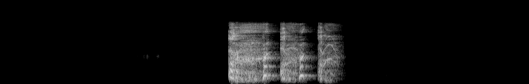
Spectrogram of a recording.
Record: {"cough_length": "5.3 s", "cough_amplitude": 32767, "cough_signal_mean_std_ratio": 0.29, "survey_phase": "beta (2021-08-13 to 2022-03-07)", "age": "18-44", "gender": "Female", "wearing_mask": "No", "symptom_cough_any": true, "symptom_sore_throat": true, "symptom_fatigue": true, "symptom_onset": "1 day", "smoker_status": "Never smoked", "respiratory_condition_asthma": false, "respiratory_condition_other": false, "recruitment_source": "Test and Trace", "submission_delay": "0 days", "covid_test_result": "Negative", "covid_test_method": "RT-qPCR"}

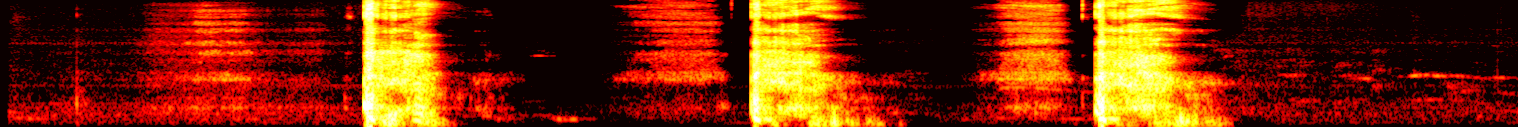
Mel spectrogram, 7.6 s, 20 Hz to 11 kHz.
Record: {"three_cough_length": "7.6 s", "three_cough_amplitude": 32768, "three_cough_signal_mean_std_ratio": 0.25, "survey_phase": "beta (2021-08-13 to 2022-03-07)", "age": "45-64", "gender": "Male", "wearing_mask": "No", "symptom_cough_any": true, "symptom_new_continuous_cough": true, "symptom_shortness_of_breath": true, "symptom_sore_throat": true, "symptom_headache": true, "symptom_onset": "4 days", "smoker_status": "Never smoked", "respiratory_condition_asthma": false, "respiratory_condition_other": false, "recruitment_source": "REACT", "submission_delay": "1 day", "covid_test_result": "Negative", "covid_test_method": "RT-qPCR"}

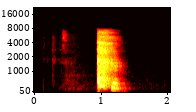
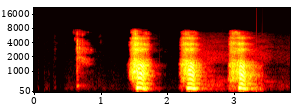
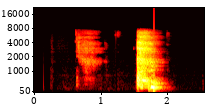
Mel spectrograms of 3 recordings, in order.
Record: {"cough_length": "2.0 s", "cough_amplitude": 30108, "cough_signal_mean_std_ratio": 0.28, "exhalation_length": "3.8 s", "exhalation_amplitude": 28424, "exhalation_signal_mean_std_ratio": 0.33, "three_cough_length": "2.6 s", "three_cough_amplitude": 29666, "three_cough_signal_mean_std_ratio": 0.29, "survey_phase": "beta (2021-08-13 to 2022-03-07)", "age": "45-64", "gender": "Female", "wearing_mask": "No", "symptom_none": true, "smoker_status": "Ex-smoker", "respiratory_condition_asthma": false, "respiratory_condition_other": false, "recruitment_source": "REACT", "submission_delay": "2 days", "covid_test_result": "Negative", "covid_test_method": "RT-qPCR", "influenza_a_test_result": "Negative", "influenza_b_test_result": "Negative"}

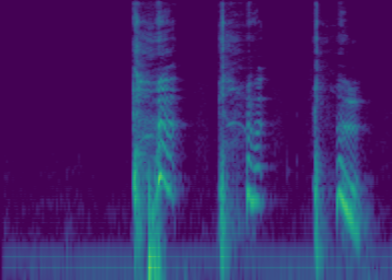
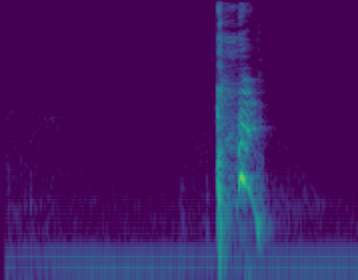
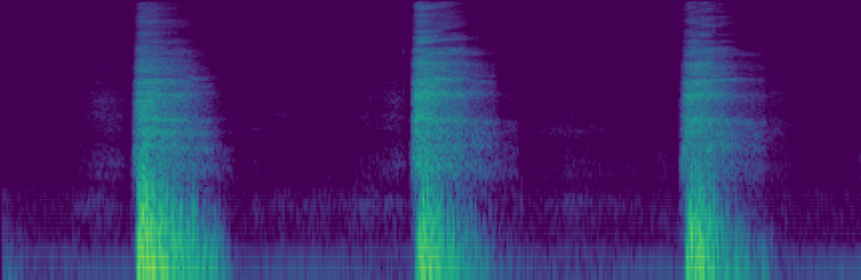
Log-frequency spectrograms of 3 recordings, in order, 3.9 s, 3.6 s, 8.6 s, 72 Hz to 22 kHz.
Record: {"three_cough_length": "3.9 s", "three_cough_amplitude": 12723, "three_cough_signal_mean_std_ratio": 0.33, "cough_length": "3.6 s", "cough_amplitude": 7550, "cough_signal_mean_std_ratio": 0.21, "exhalation_length": "8.6 s", "exhalation_amplitude": 19829, "exhalation_signal_mean_std_ratio": 0.3, "survey_phase": "beta (2021-08-13 to 2022-03-07)", "age": "18-44", "gender": "Female", "wearing_mask": "No", "symptom_none": true, "smoker_status": "Ex-smoker", "respiratory_condition_asthma": false, "respiratory_condition_other": false, "recruitment_source": "REACT", "submission_delay": "1 day", "covid_test_result": "Negative", "covid_test_method": "RT-qPCR"}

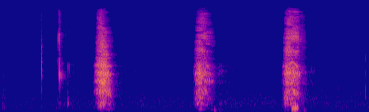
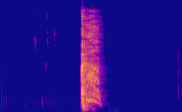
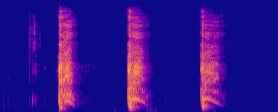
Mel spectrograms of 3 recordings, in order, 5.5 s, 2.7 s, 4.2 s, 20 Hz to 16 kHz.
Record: {"exhalation_length": "5.5 s", "exhalation_amplitude": 6975, "exhalation_signal_mean_std_ratio": 0.28, "cough_length": "2.7 s", "cough_amplitude": 32767, "cough_signal_mean_std_ratio": 0.21, "three_cough_length": "4.2 s", "three_cough_amplitude": 32767, "three_cough_signal_mean_std_ratio": 0.28, "survey_phase": "beta (2021-08-13 to 2022-03-07)", "age": "45-64", "gender": "Male", "wearing_mask": "No", "symptom_none": true, "smoker_status": "Ex-smoker", "respiratory_condition_asthma": false, "respiratory_condition_other": false, "recruitment_source": "REACT", "submission_delay": "3 days", "covid_test_result": "Negative", "covid_test_method": "RT-qPCR", "influenza_a_test_result": "Negative", "influenza_b_test_result": "Negative"}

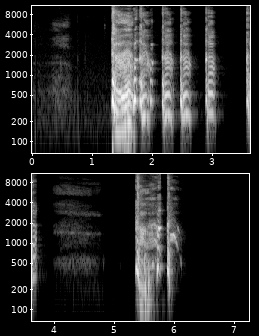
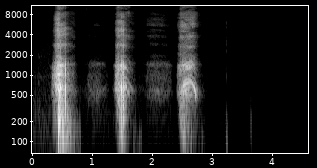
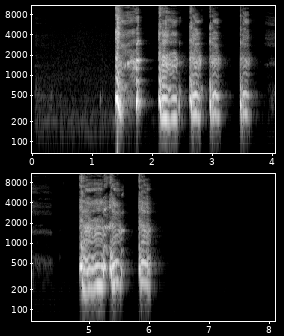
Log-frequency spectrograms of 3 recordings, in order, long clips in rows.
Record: {"cough_length": "7.3 s", "cough_amplitude": 32768, "cough_signal_mean_std_ratio": 0.34, "exhalation_length": "4.6 s", "exhalation_amplitude": 32768, "exhalation_signal_mean_std_ratio": 0.23, "three_cough_length": "8.1 s", "three_cough_amplitude": 32767, "three_cough_signal_mean_std_ratio": 0.32, "survey_phase": "beta (2021-08-13 to 2022-03-07)", "age": "18-44", "gender": "Female", "wearing_mask": "No", "symptom_cough_any": true, "symptom_new_continuous_cough": true, "symptom_runny_or_blocked_nose": true, "symptom_shortness_of_breath": true, "symptom_sore_throat": true, "symptom_abdominal_pain": true, "symptom_diarrhoea": true, "symptom_fatigue": true, "symptom_fever_high_temperature": true, "symptom_headache": true, "symptom_change_to_sense_of_smell_or_taste": true, "symptom_loss_of_taste": true, "symptom_onset": "4 days", "smoker_status": "Never smoked", "respiratory_condition_asthma": true, "respiratory_condition_other": false, "recruitment_source": "Test and Trace", "submission_delay": "2 days", "covid_test_result": "Positive", "covid_test_method": "ePCR"}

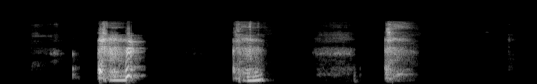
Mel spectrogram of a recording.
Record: {"three_cough_length": "5.4 s", "three_cough_amplitude": 29435, "three_cough_signal_mean_std_ratio": 0.32, "survey_phase": "alpha (2021-03-01 to 2021-08-12)", "age": "65+", "gender": "Female", "wearing_mask": "No", "symptom_none": true, "smoker_status": "Ex-smoker", "respiratory_condition_asthma": false, "respiratory_condition_other": false, "recruitment_source": "REACT", "submission_delay": "3 days", "covid_test_result": "Negative", "covid_test_method": "RT-qPCR"}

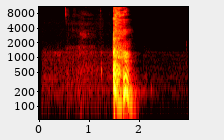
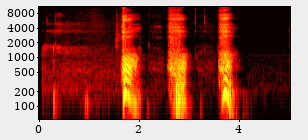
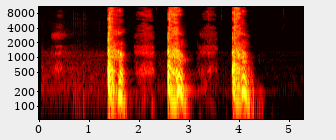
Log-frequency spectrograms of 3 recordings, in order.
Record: {"cough_length": "3.0 s", "cough_amplitude": 32768, "cough_signal_mean_std_ratio": 0.24, "exhalation_length": "5.0 s", "exhalation_amplitude": 32753, "exhalation_signal_mean_std_ratio": 0.3, "three_cough_length": "5.3 s", "three_cough_amplitude": 32768, "three_cough_signal_mean_std_ratio": 0.31, "survey_phase": "beta (2021-08-13 to 2022-03-07)", "age": "45-64", "gender": "Male", "wearing_mask": "No", "symptom_none": true, "smoker_status": "Never smoked", "respiratory_condition_asthma": false, "respiratory_condition_other": false, "recruitment_source": "REACT", "submission_delay": "2 days", "covid_test_result": "Negative", "covid_test_method": "RT-qPCR", "influenza_a_test_result": "Negative", "influenza_b_test_result": "Negative"}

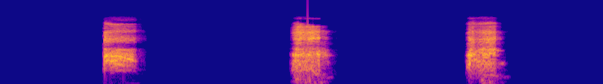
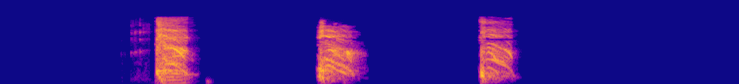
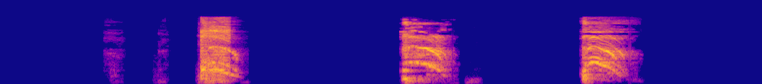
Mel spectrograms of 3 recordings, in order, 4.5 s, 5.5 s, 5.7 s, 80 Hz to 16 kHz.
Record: {"exhalation_length": "4.5 s", "exhalation_amplitude": 29848, "exhalation_signal_mean_std_ratio": 0.31, "cough_length": "5.5 s", "cough_amplitude": 29954, "cough_signal_mean_std_ratio": 0.28, "three_cough_length": "5.7 s", "three_cough_amplitude": 30418, "three_cough_signal_mean_std_ratio": 0.32, "survey_phase": "beta (2021-08-13 to 2022-03-07)", "age": "18-44", "gender": "Female", "wearing_mask": "No", "symptom_cough_any": true, "symptom_runny_or_blocked_nose": true, "symptom_shortness_of_breath": true, "symptom_sore_throat": true, "symptom_fatigue": true, "symptom_headache": true, "smoker_status": "Ex-smoker", "respiratory_condition_asthma": false, "respiratory_condition_other": false, "recruitment_source": "Test and Trace", "submission_delay": "1 day", "covid_test_result": "Positive", "covid_test_method": "LFT"}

